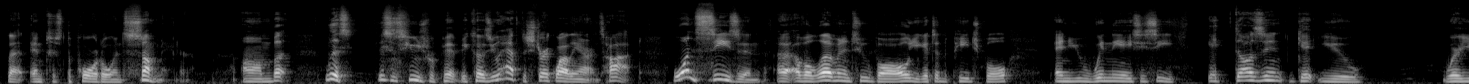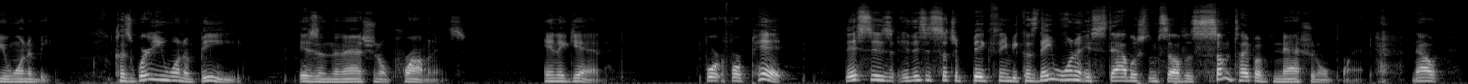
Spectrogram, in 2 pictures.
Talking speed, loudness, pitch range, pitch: 180 wpm, -24 LUFS, 130-180 Hz, 150 Hz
